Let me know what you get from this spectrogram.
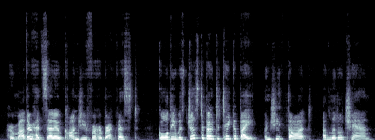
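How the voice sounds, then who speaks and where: A woman teacher speaking to kindergarteners, expressive and simply instructive, as in story time and craft lessons. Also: fairly high pitch. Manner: expressive, simple instructive phrasing for young children. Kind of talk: storybook read-aloud and craft instructions for children.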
